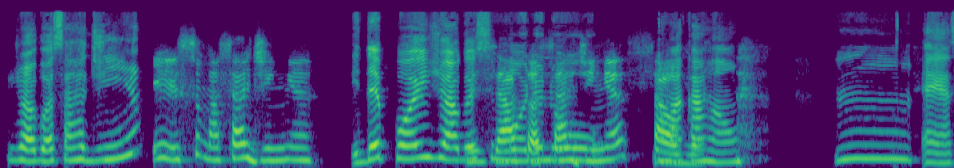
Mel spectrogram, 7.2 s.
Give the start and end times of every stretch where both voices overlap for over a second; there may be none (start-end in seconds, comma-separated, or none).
3.5-5.3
